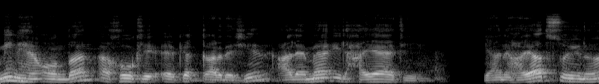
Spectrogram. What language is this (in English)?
Turkish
